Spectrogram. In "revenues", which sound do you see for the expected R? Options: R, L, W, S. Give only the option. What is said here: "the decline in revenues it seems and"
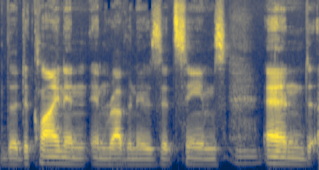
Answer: R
